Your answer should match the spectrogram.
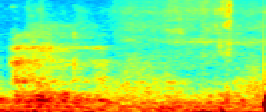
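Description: Very faint room tone with no distinct sound: a pause between narrated lines.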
